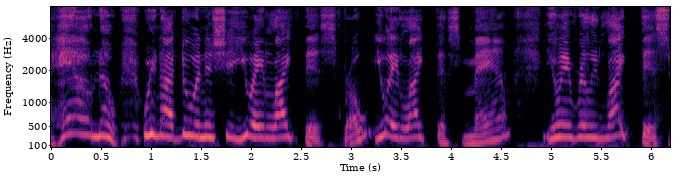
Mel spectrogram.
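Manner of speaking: high, aggressive, right up close, confrontational tone. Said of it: "jump up in your face and be like".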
